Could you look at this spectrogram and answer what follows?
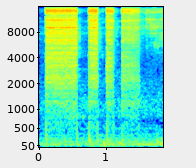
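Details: Knockoff 42 lb fuel injector for an old Fox Body Mustang, bench-tested with a switch: several sharp hissing bursts, each about a quarter to half second, with clean cutoffs; the injector is spraying properly.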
